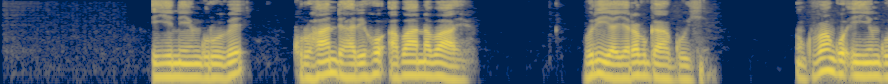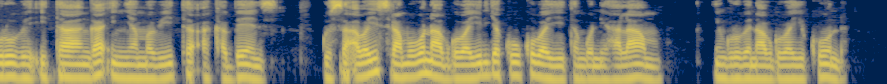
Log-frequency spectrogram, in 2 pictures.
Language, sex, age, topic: Kinyarwanda, male, 18-24, agriculture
